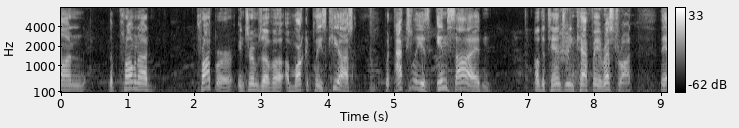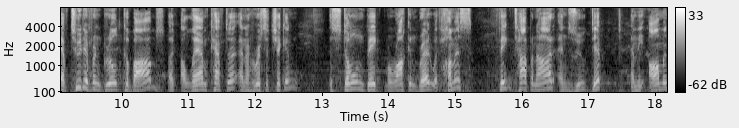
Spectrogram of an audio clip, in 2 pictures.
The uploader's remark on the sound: Join us live from EPCOT as we wander the World Showcase promenade and the "Best of the Fest" and our favorites from the EPCOT International Festival of the Holidays.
